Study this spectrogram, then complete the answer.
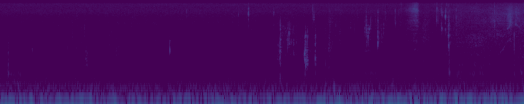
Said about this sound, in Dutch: Maar even een slokje van mijn koffie.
